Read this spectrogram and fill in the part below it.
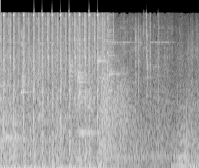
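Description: Rapid gunfire bursts from a Tomb Raider video game firefight, dense overlapping shots that are loud and close, thinning out slightly toward the end with a few distinct cracks.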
